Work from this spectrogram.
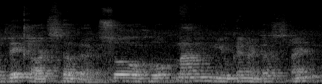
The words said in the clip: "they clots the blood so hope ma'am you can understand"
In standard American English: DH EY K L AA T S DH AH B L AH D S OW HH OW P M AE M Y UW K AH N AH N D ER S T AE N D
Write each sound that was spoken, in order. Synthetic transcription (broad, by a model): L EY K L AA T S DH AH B AH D S OW HH OW P M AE M Y UW K AH N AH N D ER S T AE N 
